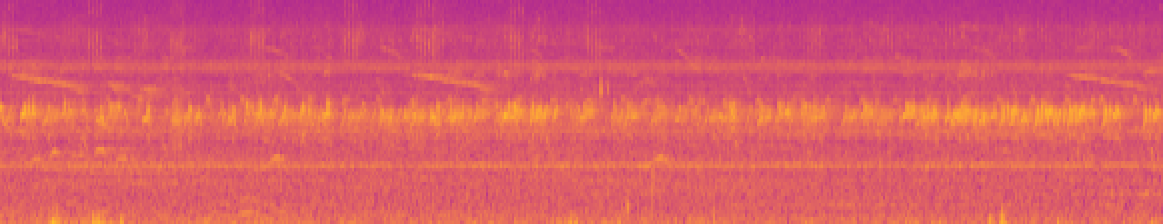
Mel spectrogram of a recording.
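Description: Steady, pulsing chirr of insects, with a few short descending bird whistles now and then.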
